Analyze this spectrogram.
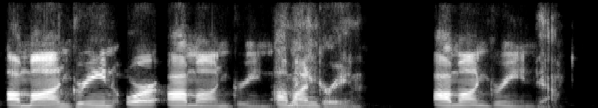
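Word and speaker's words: Ahman Green: green or Aman green Aman green Aman green yeah so the emphasis is on the first half of his name correct unless I've been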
